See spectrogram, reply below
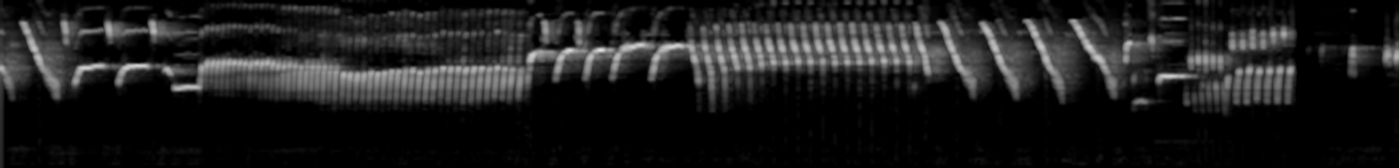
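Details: Singing canary delivering continuous rolling trills. It shifts from a buzzy mid-pitched rattle to high fast tours with swooping descending notes, then brief chirps after a short pause near the end.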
